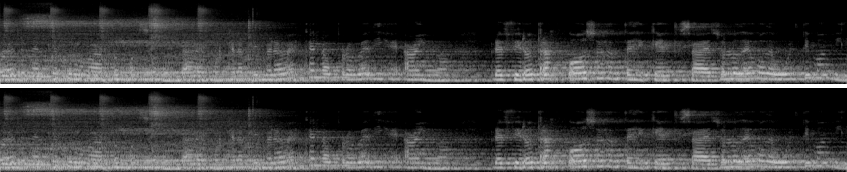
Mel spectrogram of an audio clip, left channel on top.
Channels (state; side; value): normal; both; correlation 0.95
